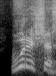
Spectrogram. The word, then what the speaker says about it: Worcestershire: Woodisher sauce.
